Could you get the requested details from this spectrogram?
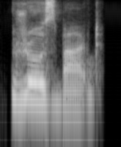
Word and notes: rosebud: Indian

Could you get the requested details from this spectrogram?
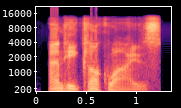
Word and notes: anticlockwise: British English

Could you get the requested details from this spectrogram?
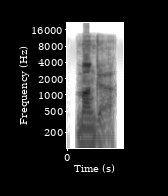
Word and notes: monger: British English

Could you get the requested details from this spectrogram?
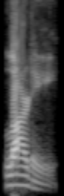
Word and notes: lardy: American English

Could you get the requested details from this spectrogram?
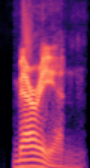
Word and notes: Marian: American English

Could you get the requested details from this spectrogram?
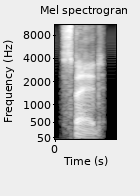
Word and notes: sped: British English

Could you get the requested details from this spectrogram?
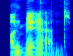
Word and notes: unmanned: American English

